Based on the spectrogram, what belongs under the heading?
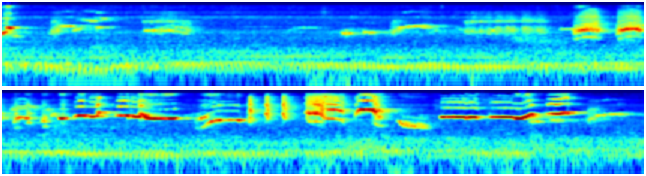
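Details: Caged oriental magpie-robin (poci) in Magelang, Central Java, ready for competition: soft opening notes, then loud rapid sequence of rasping bursts and rising-falling whistles with harsh 'isian kasar' fill.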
